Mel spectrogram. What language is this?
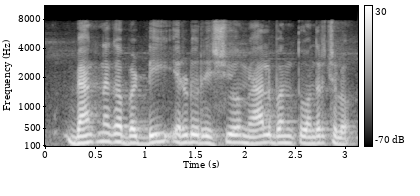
Kannada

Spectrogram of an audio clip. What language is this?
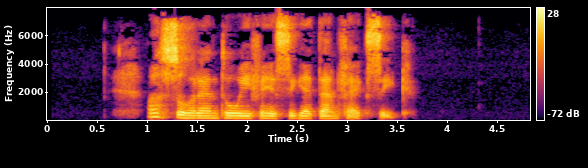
Hungarian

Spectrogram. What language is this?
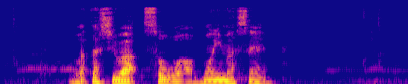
Japanese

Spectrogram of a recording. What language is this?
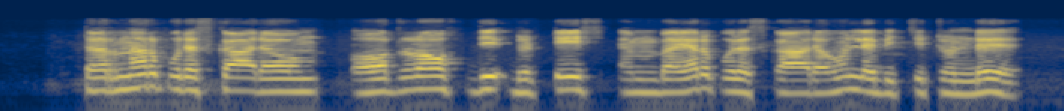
Malayalam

